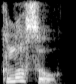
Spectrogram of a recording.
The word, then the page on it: colossal: British English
